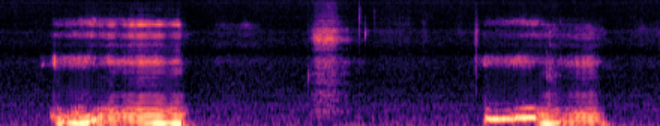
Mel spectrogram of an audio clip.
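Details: French Bulldog puppy Milo sleeping on a bed snores twice, each a drawn-out, wavering, guttural rumble about a second long, separated by a soft breath in a quiet room.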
